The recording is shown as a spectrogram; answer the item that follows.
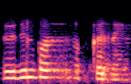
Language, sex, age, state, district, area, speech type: Odia, female, 30-45, Odisha, Puri, urban, conversation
